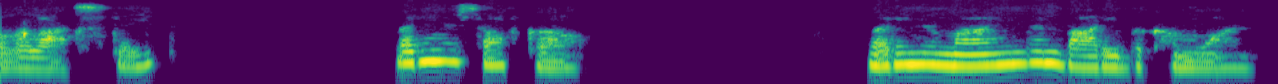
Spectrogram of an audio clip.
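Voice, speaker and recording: A hypnotist guiding a listener through slow, soothing relaxation, giving soft instructions with long pauses. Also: mid-range voice, gravelly, breathy edge, no room sound, muffled recording. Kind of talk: guided relaxation hypnosis script.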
